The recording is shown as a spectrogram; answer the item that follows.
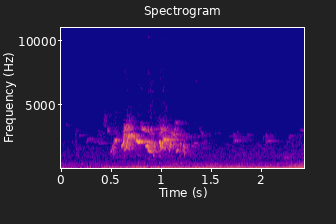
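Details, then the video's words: A single quick burst of Baghdadi-style song from an untrained bulbul, a bright, bubbling, slightly rising warble lasting under a second, then a faint hum. "بلبل طور بغدادي خام"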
